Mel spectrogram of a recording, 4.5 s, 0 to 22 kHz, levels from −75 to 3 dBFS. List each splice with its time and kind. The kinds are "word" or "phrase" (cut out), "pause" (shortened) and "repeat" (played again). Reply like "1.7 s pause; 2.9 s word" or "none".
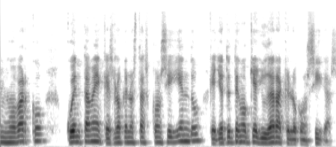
2.8 s pause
